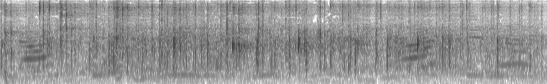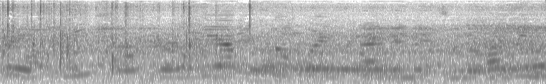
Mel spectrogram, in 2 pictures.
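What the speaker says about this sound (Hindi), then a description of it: "आप लोग अपने लिए ही तालियां बजा लीजिए" Crowd applause at a mushaira in Karachi breaks out loudly, then thins into scattered claps and murmuring chatter from the audience as it fades.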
